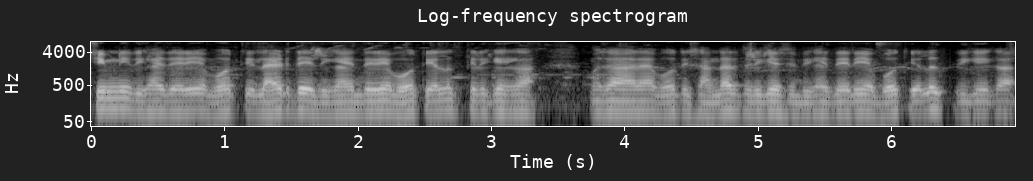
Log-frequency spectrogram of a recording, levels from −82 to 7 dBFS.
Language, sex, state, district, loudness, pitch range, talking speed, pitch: Hindi, male, Rajasthan, Bikaner, -22 LUFS, 95-100 Hz, 310 wpm, 95 Hz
